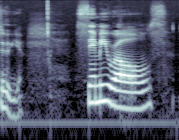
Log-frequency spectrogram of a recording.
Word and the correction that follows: Semmelweis: and probably didn't pronounce that right. Y'all excuse me here. Semmelweis, because I never seen these names, but he was a Vietnamese doctor.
